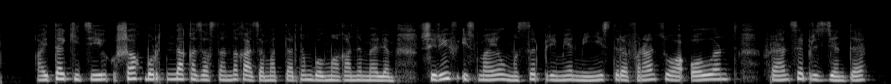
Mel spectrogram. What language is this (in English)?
Kazakh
